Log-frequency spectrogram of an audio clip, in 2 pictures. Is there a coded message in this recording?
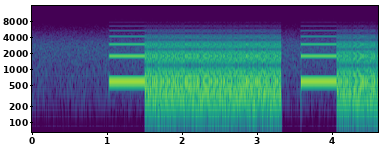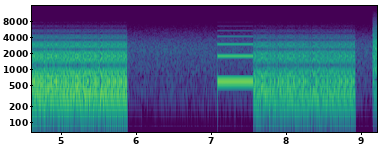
Yes: POCSAG pager data (1200 baud) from 1.0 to 8.9 s, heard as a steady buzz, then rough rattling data, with a squelch burst at the end.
